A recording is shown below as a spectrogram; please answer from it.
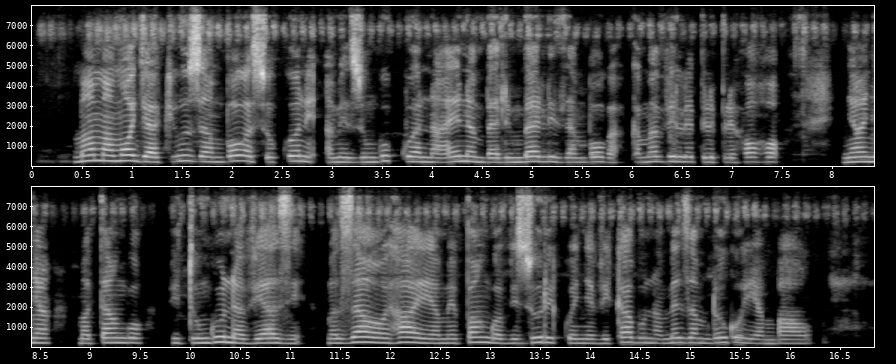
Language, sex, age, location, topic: Swahili, female, 18-24, Wajir, finance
